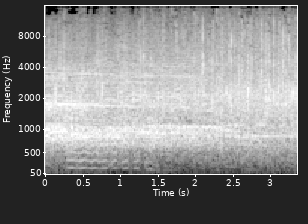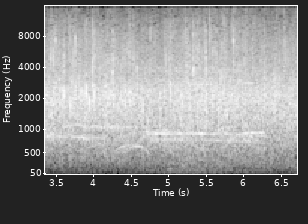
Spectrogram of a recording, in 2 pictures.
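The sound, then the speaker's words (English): A large audience applauds steadily in a standing ovation for Nick, a guest seated in the audience of a show, a dense, sustained wash of clapping that stays loud throughout with faint cheers mixed in. “We're standing up for Nick.”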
